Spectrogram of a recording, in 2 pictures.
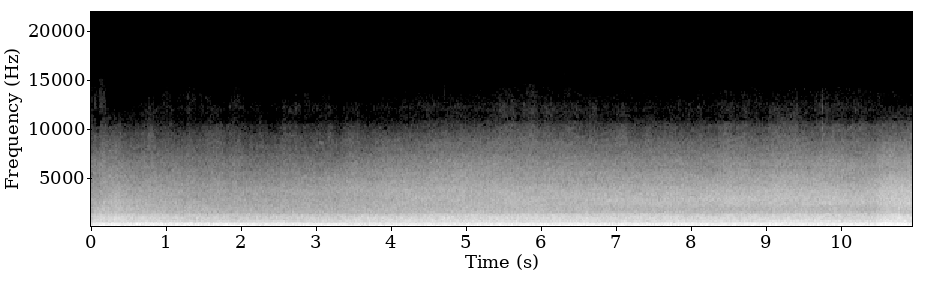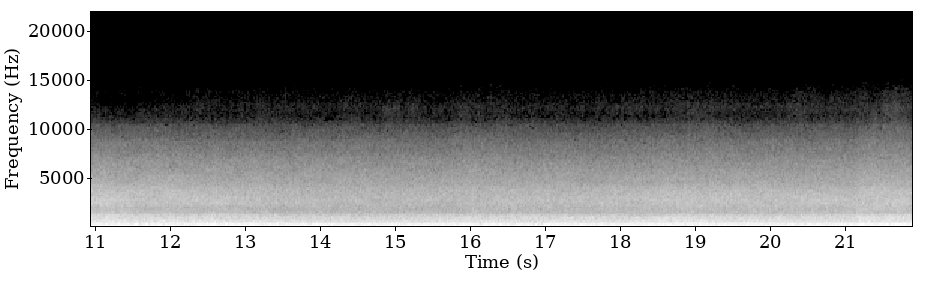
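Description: Ocean waves break and wash ashore nearby.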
